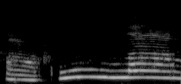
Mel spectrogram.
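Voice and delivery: Акула split into slow syllables а-ку-ла; teacher sounding out Акула slowly in syllables. Shown as a demonstration. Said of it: "промовляй слово".

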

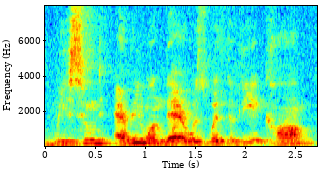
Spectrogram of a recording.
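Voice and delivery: low, soft, haunted recounting; hushed confession. Acted. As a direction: murmur it low and numb. Confessing killings of villagers.

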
